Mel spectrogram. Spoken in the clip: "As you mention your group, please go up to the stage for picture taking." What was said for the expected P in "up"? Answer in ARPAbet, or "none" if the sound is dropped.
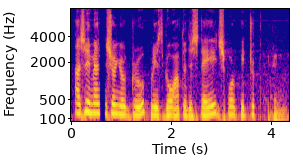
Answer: F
